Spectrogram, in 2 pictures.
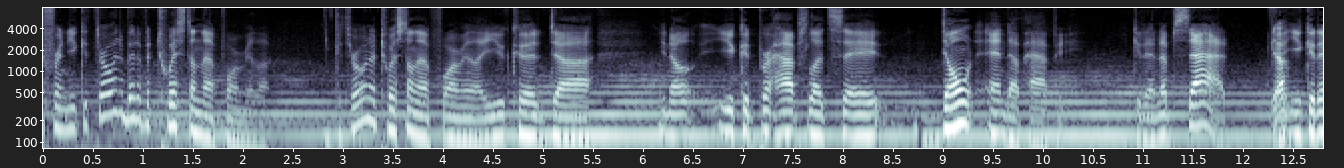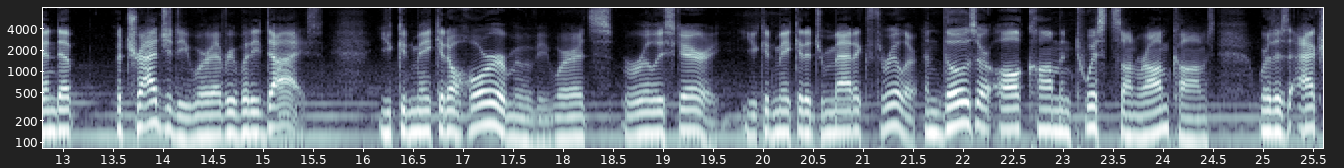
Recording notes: Recorded this episode on a plane, flying home from Minneapolis-St Paul.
